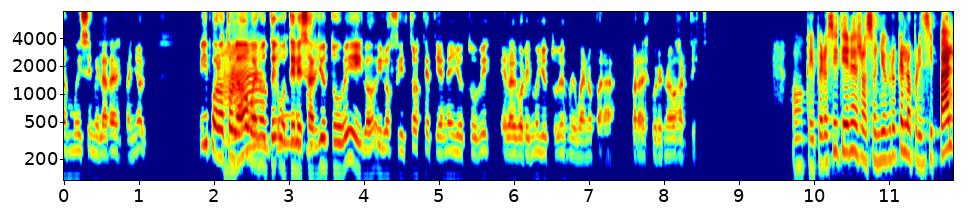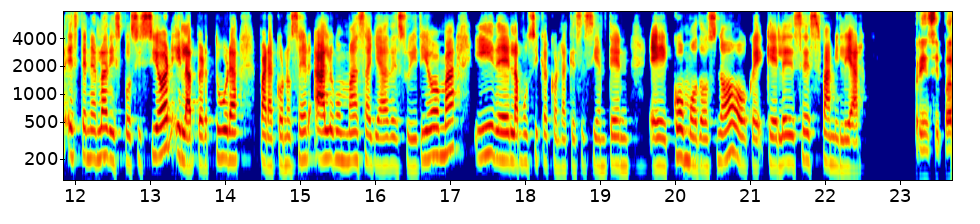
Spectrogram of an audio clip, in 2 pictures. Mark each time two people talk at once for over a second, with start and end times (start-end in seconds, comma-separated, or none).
2.1-3.3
